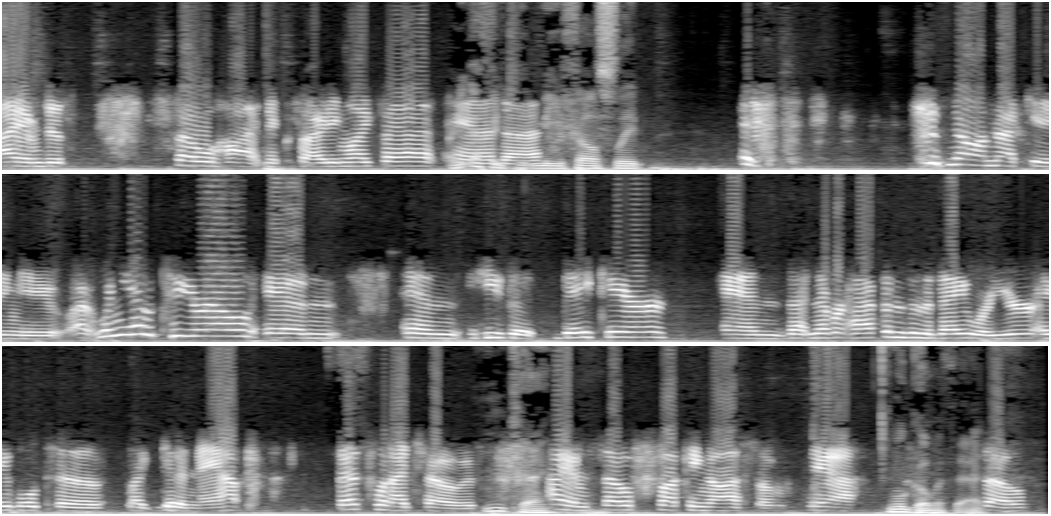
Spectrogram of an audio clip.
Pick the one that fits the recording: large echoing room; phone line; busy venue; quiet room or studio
phone line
